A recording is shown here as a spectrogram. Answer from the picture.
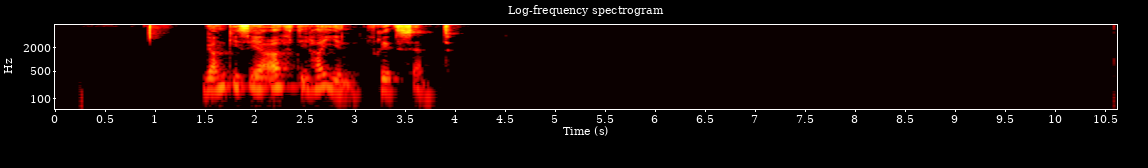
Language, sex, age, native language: Icelandic, female, 40-49, German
